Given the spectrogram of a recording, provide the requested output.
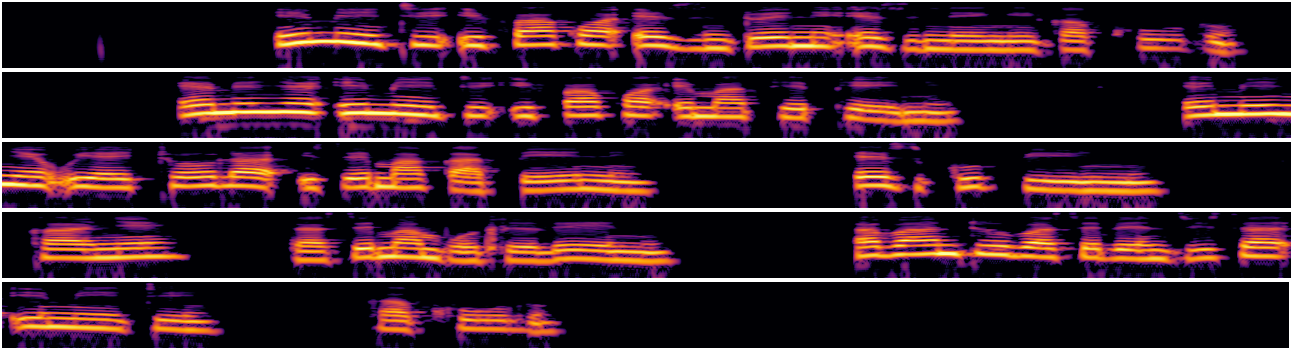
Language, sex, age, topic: North Ndebele, male, 36-49, health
